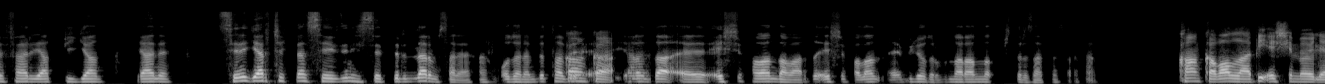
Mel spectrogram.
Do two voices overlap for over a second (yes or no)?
no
